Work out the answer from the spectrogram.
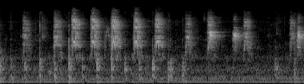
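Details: Pet Java sparrow chicks, on their third day in a household, beg during feeding as two older birds intrude. Loud, high, rasping chirps follow one another about every quarter second over a faint indoor hum.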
